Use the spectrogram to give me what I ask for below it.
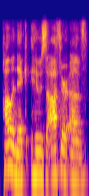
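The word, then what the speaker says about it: Palahniuk: something new uh chuck palaniuk polynic sorry i pronounced his name wrong paulinick who is the author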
